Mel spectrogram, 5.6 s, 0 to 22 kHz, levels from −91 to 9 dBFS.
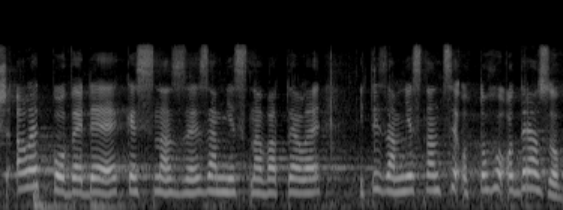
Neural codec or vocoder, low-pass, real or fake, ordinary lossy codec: none; 9.9 kHz; real; MP3, 96 kbps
